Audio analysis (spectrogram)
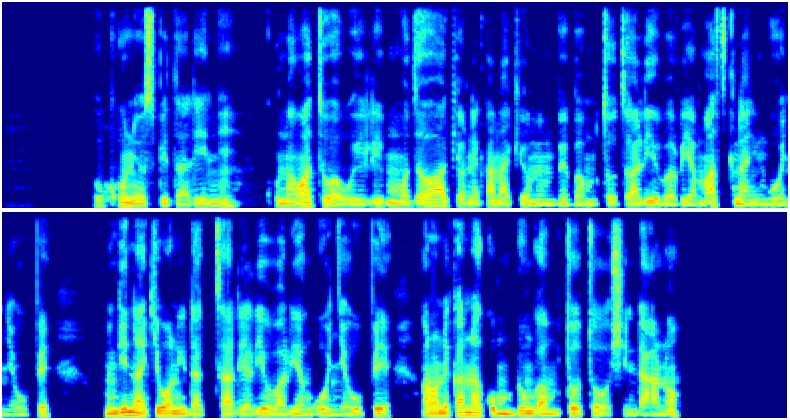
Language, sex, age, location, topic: Swahili, male, 18-24, Kisii, health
